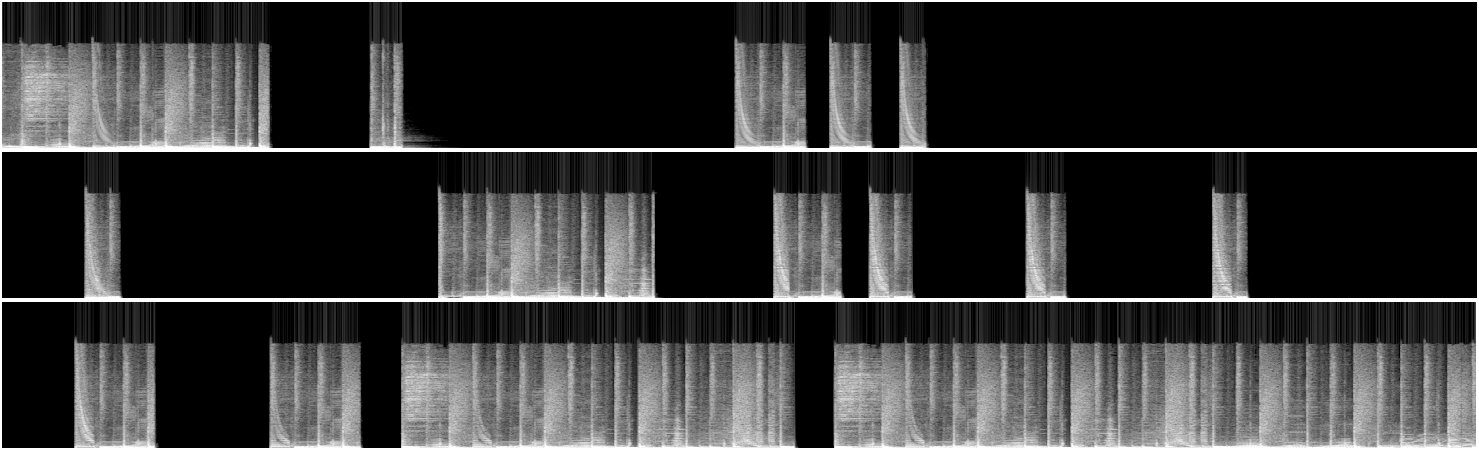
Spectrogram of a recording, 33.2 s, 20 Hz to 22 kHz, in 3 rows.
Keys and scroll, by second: 0.3 space, 2.8 super+a, 10.3 space, 12.4 shift+super+Up, 13.6 space, 21.0 space, 26.3 space, 28.9 space.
